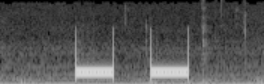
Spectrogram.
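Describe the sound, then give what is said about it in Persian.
Two short, steady electronic telephone beeps, evenly spaced about half a second apart, as a listener's phone call to Radio Azadi is cut off, heard clearly over a faint background hum. “متاسفانه که تماسشان قطع شد.”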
